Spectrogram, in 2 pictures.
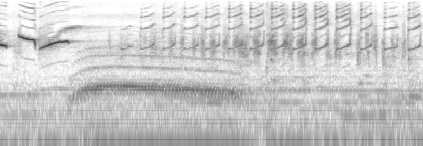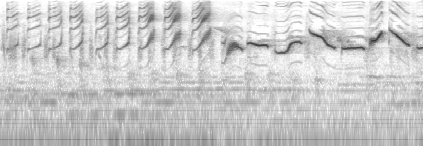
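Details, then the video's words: Chinese hwamei singing in the họa mi xòe style: a rich run of loud whistled phrases, sliding and looping up and down, then rapid repeated sharp notes before closing with fluid warbled whistles. "Họa mi xoè"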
